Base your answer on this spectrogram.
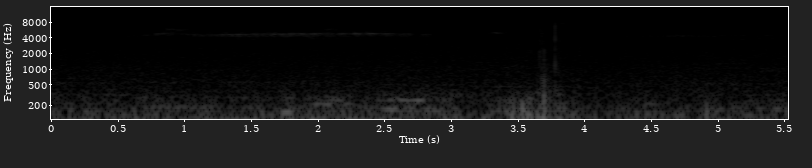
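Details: Hornet colony taking over a honeybee hive at Kılçak, Alaplı, with hornets coming out of the hive: low, droning wing hum with steady harmonics, a thin high insect trill in the background, and a sharp click near the end.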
